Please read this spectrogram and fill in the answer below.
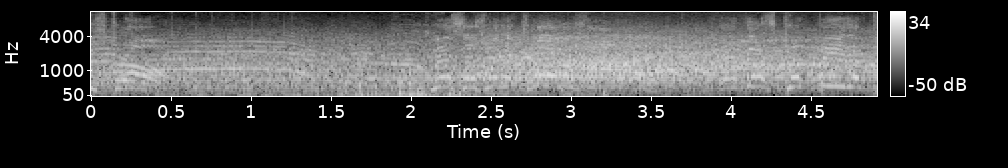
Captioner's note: footsteps plodding; crowd cheering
